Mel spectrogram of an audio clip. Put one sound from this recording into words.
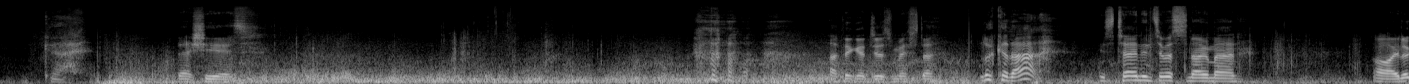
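Wind blows hard, rumbling across the open air.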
